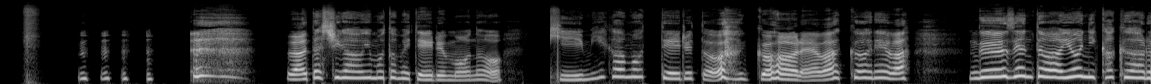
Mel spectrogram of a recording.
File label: lady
